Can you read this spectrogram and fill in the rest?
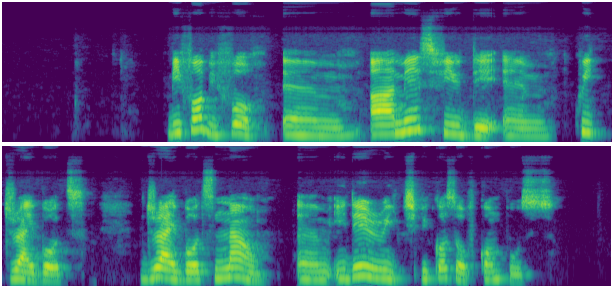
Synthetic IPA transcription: bifɔbifɔ | ɛmaamesfildeʔɛm | kwik̚dɹaɪbɔt | dɹaɪbɔtnaʊ | ɛmideɹit͡ʃbikɔsɔfkɔ̃mpost

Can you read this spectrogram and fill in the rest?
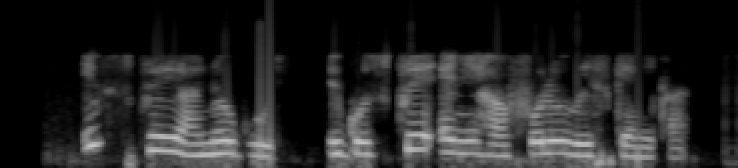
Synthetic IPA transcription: ifspɹejanoɡud | juɡospɾeʔɛniɦaʊfɔloɹeskɛmikʰa

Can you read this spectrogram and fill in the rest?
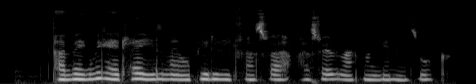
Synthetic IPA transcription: abɛ̃ɡmĩkaɪtʰɹajuzmaopʰediɾitʰɹãnsfaasɛ̃smaknʊ̃ŋɡɛ̃nẽtwɔk

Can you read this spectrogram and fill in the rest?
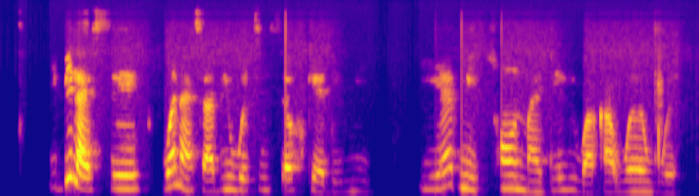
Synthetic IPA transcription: ibilaɪkse | wɛ̃naɪʃabiwetĩnsɛlfkɛdemi | ihɛd̚mitʰɔ̃nmaɪdeliwakawɛwɛ

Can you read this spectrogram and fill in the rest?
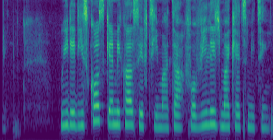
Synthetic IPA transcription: widediskɔskɛmikalseftʰimatʰafɔviled͡ʒmakʰɛtmitʰĩŋ

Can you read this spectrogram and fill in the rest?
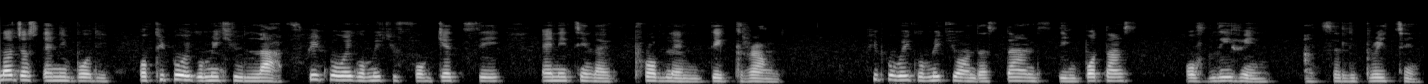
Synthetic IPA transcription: nɔt̚d͡ʒɔstɛnibɔdi | b̥ɔtpʰipl̩ˠweɡomekʰjulafpipl̩ˠweɡomekʰjufɔɡɛtse | ɛniθɪ̃ŋlaɪk̚pʰɹɔblɛ̃mdeɡɹãʊ̃nd | pʰipʰl̩ˠweɡomekʰjuɔ̃ndəstãndðiĩmpɔtãns | ɔvlivɪ̃ŋ | ãnsɛlɛbɹetʰɪ̃ŋ

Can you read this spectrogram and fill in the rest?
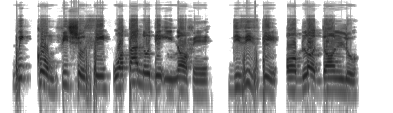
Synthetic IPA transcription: wikkomfitʃosewɔtanodeinɔfɛ | dizisde | ɔblɔddɔ̃nlo

